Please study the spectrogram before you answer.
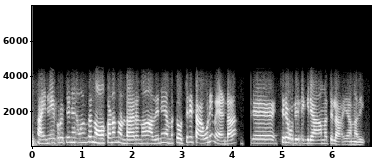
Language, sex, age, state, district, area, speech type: Malayalam, female, 45-60, Kerala, Kottayam, urban, conversation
